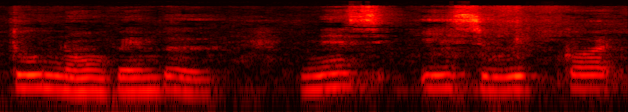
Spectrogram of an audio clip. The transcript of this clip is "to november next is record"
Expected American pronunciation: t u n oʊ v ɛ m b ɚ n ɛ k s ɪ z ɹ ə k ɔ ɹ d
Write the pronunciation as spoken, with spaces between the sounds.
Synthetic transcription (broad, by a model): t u n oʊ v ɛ m b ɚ n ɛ s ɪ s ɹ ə k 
